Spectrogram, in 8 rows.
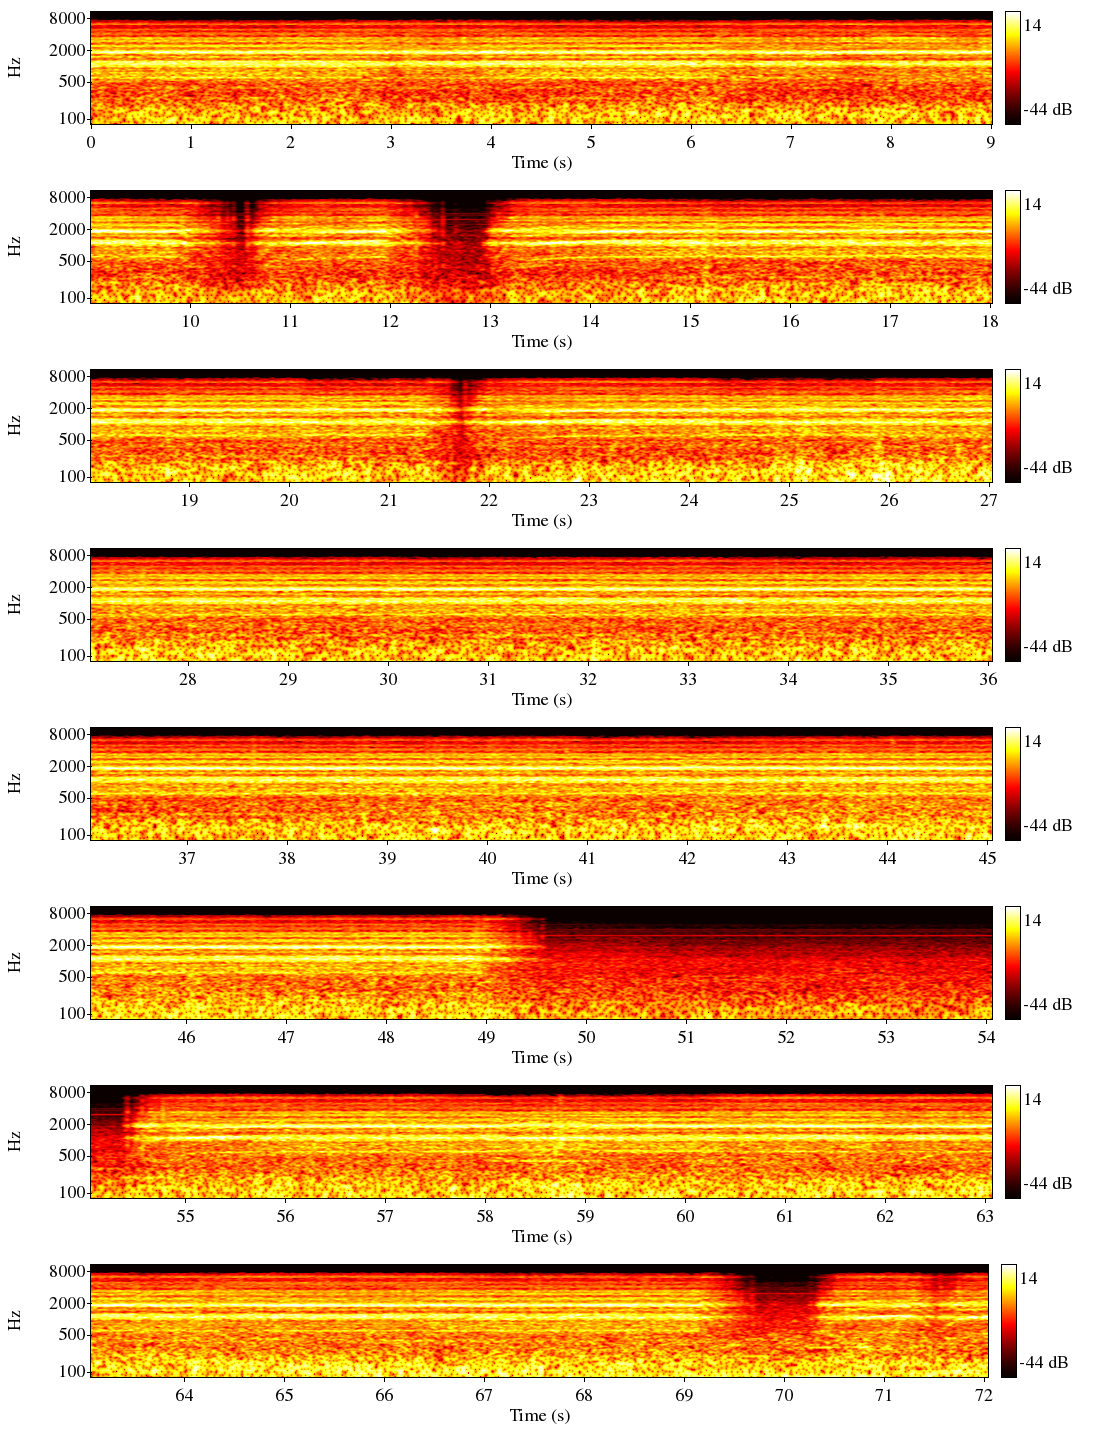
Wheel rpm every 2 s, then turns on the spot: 160, 160, 160, 160, 150, 100, 80, 160, 160, 160, 140, 150, 160, 160, 160, 160, 160, 160, 160, 160, 160, 160, 160, 160, 80, 0, 0, 120, 160, 160, 160, 160, 160, 160, 100, 100.
none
